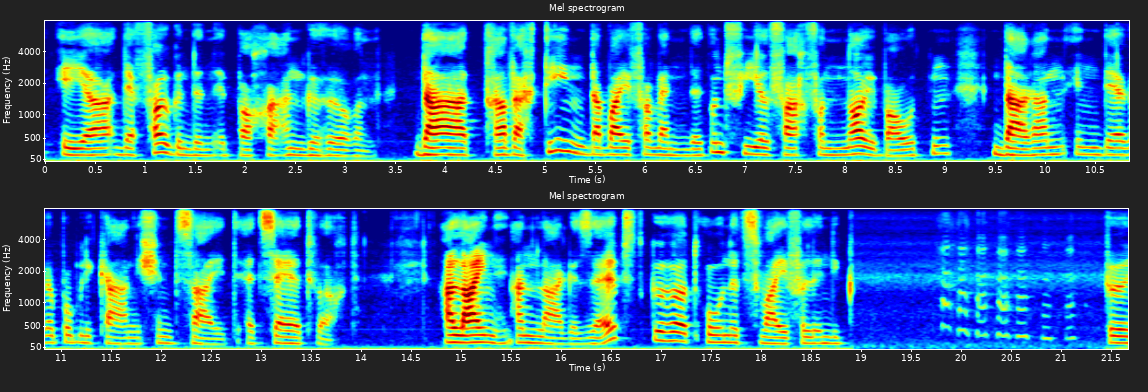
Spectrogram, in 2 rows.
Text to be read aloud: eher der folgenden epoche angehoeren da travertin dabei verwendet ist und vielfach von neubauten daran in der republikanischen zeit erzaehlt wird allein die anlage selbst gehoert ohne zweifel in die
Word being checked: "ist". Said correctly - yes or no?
no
